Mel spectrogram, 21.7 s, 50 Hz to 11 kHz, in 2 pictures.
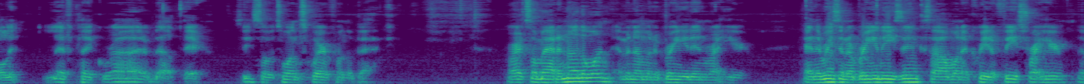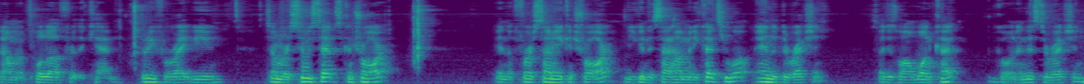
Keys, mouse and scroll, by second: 7.5-8.1 scroll up 1, 8.1-10.5 middle drag, 11.9 KP_3, 12.6-15.0 middle drag, 14.6 ctrl+r.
